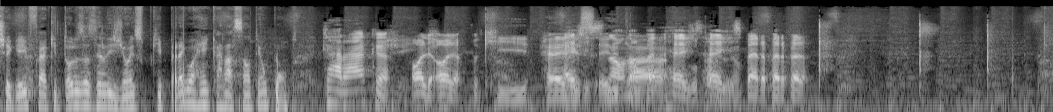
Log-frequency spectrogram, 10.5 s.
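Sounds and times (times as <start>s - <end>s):
speech: 0.0s - 8.4s
laughter: 5.4s - 8.4s
hand claps: 8.1s - 10.5s.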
